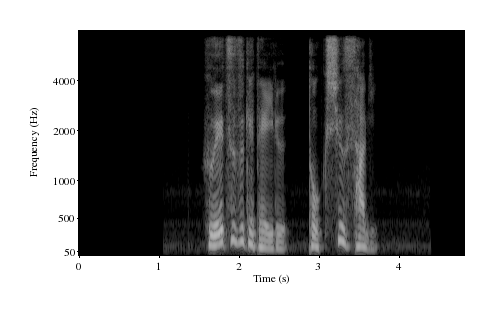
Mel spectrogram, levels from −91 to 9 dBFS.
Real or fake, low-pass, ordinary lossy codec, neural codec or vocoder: fake; 7.2 kHz; none; autoencoder, 48 kHz, 128 numbers a frame, DAC-VAE, trained on Japanese speech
